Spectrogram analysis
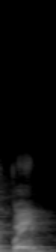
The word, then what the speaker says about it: ad quem: E aquele que vai julgar o recurso, aquele que vai analisar essa decisão, é o juízo ad quem. Perceba, não temos aí o trema, mas a pronúncia é quen, tá?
